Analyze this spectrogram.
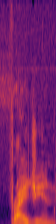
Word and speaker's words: Phrygian: So, and it's Phrygian for all the people that always correct me on my mispronunciation of that word I hate.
